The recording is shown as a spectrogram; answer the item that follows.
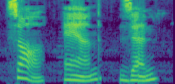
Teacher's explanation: S also un voiced and Z very clearly voiced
